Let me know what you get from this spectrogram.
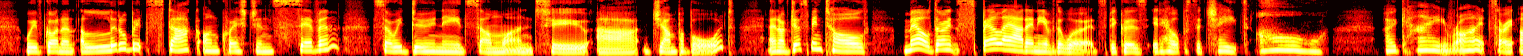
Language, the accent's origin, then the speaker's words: English; Ipswich, Queensland, Australia; you're a fellow Ipswich person. I grew up in Ipswich.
